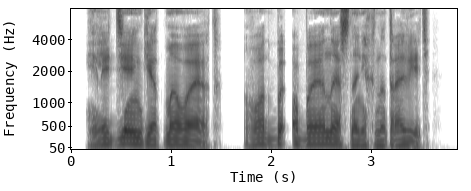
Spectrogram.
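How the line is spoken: Angry hiss. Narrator (Russian): зло прошипел микроб

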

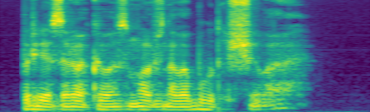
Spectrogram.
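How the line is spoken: Muttering. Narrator (Russian): бормотал Бронт

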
